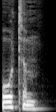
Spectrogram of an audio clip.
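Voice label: "autumn", English, British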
